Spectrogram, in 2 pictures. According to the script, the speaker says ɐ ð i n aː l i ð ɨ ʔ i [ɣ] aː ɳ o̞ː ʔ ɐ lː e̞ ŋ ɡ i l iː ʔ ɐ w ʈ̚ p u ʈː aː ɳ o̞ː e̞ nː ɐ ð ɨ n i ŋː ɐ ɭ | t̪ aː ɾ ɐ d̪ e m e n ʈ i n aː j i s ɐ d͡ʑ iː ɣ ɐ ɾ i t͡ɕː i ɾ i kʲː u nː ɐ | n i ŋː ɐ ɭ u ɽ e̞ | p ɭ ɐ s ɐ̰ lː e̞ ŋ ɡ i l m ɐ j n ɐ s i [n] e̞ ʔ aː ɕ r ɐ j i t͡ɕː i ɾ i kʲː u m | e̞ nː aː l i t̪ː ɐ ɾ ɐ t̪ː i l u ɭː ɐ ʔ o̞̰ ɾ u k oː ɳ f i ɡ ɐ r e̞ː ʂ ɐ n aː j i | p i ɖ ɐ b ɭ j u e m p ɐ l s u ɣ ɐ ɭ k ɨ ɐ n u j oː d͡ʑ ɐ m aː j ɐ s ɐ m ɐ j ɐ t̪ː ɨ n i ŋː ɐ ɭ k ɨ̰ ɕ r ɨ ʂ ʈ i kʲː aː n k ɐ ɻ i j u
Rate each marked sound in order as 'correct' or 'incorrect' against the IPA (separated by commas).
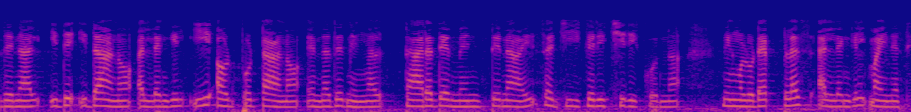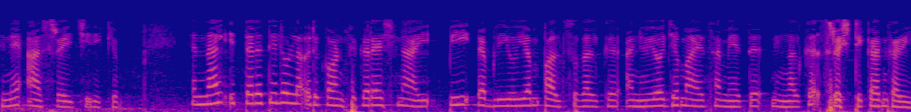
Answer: incorrect, correct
